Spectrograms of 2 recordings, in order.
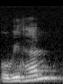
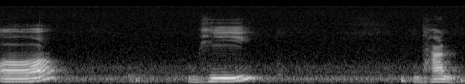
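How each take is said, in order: First: The first vowel is a rounded 'o' sound. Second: The first vowel is an open 'aw' sound. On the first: This is how the word is actually read aloud. "কিন্তু আমরা এটা কিন্তু অভিধান পড়ি" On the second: This is how the word is written. "কি লিখি?"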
